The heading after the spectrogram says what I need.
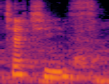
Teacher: So when we have affricates ending a word, when you attach a plural marker to the affricate, the production of that plural marker becomes is. So we have church with es, it becomes churches.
